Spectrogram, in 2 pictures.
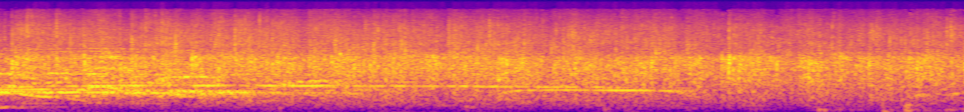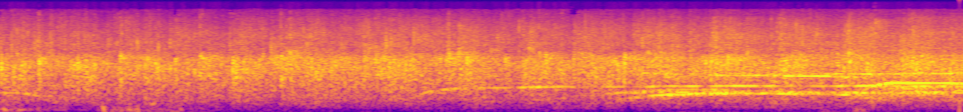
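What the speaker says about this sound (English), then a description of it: "Give a big applause for Jules Gleeson!" Audience applause welcoming a performer to the stage at a stand-up comedy night, a fairly distant, steady patter of clapping mixed with scattered cheers and whoops throughout.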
